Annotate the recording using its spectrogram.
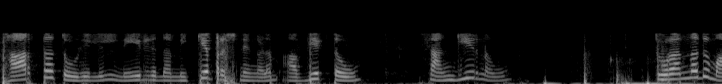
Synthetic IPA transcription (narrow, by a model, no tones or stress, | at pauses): bʱaːrt̪ɐt̪oɻililne̞ːɾiɽunːɐmikʲːɐprɐɕnɐŋːɐɭumɐ̰ʋjɐk̚t̪ɐʋum | sɐŋɡiːrɳɐʋum | t̪urɐnːɐðuma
